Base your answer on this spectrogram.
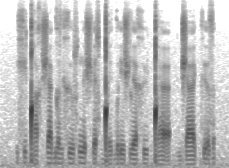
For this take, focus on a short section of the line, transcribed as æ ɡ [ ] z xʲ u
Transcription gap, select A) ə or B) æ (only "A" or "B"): A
